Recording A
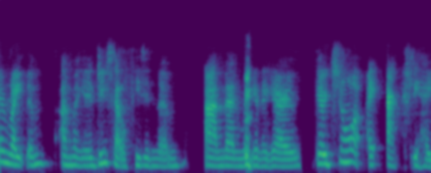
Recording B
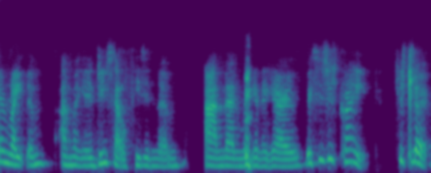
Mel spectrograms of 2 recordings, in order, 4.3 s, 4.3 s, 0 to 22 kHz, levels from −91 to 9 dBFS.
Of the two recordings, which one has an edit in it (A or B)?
A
